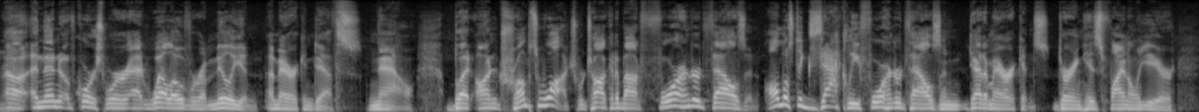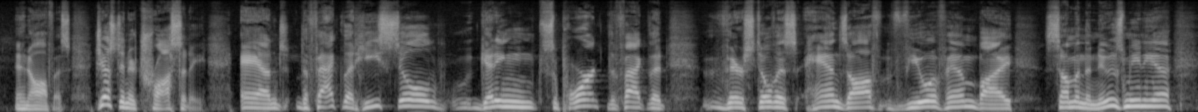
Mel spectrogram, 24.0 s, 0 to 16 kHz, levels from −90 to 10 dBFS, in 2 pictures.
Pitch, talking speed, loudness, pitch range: 150 Hz, 155 wpm, -20 LUFS, 130-175 Hz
